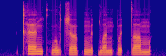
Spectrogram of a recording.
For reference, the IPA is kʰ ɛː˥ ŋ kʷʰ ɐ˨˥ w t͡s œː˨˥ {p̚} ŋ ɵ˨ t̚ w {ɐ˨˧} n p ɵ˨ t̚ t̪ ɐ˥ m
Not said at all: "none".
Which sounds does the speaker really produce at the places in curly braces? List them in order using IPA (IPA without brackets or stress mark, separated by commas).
p̚, ɐ˨˧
